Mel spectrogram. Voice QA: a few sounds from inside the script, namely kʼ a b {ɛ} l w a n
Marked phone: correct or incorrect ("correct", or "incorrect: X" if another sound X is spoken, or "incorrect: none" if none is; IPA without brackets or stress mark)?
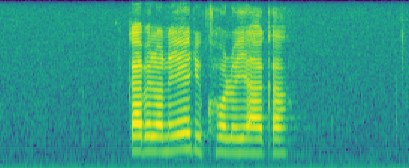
correct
